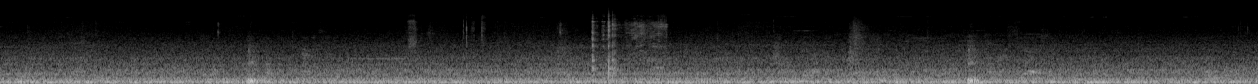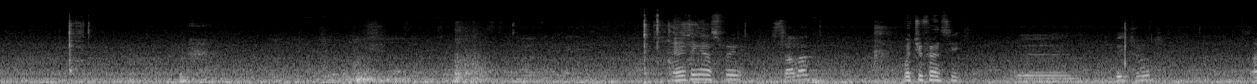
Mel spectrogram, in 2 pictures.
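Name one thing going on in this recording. A metal spoon clinks and scrapes against a steel pan.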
